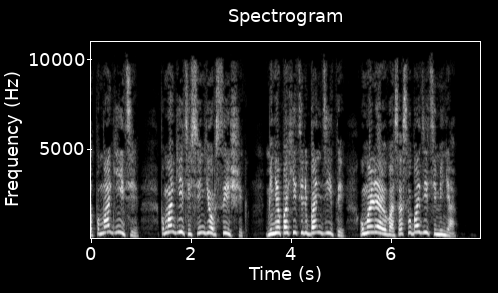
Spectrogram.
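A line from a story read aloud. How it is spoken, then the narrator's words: Girl's thin-voiced cry. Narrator (Russian): девочка тоненьким голосом кричала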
